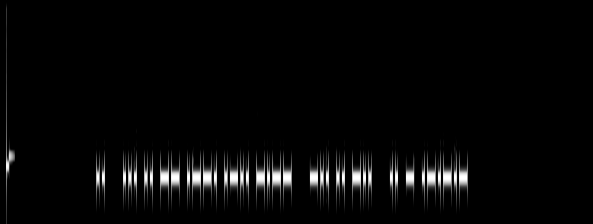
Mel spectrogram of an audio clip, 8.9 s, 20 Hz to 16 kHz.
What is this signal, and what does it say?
Morse code, heard as a keyed tone, about 30 wpm, 700 Hz. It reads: I SIMPLY DID IT.
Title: Sentences from Top 1000 Words - Review Part 4 - 30wpm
